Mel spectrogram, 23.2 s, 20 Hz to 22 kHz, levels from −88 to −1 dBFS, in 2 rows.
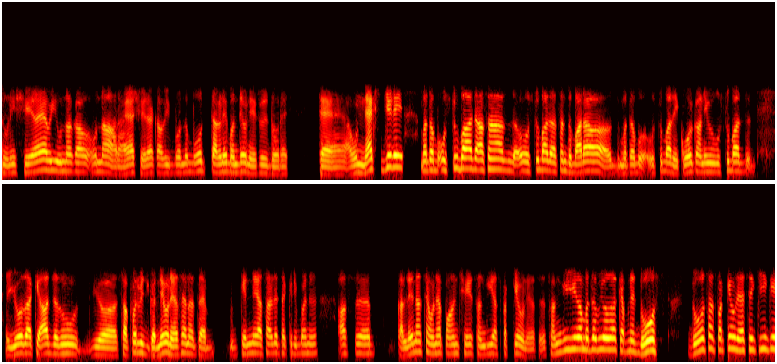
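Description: From start to finish the speech carries G.729 codec damage, plainly audible, with a slightly rough, buzzy, synthetic edge, which fits G.729A at 8 kbit/s. The codec discards the waveform itself and resynthesises each 10 ms frame from a vocal-tract filter, a pitch predictor and a few pulses. On a spectrogram the energy sits in a telephone band of roughly 200 Hz to 3.4 kHz, with nothing above, and the harmonics look smeared and blocky rather than cleanly striated.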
